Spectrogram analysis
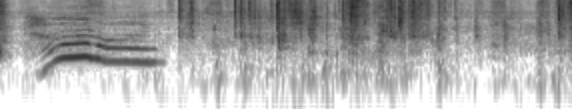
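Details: A Boston Terrier at lunchtime, being let out to go outside, makes a single rising then falling whine, held briefly and tapering off, followed by rustling, footsteps and indoor clatter.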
